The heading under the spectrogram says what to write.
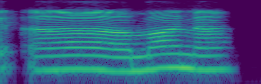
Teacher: आ को पहले 2 हरकत पढ़ेंगे, आमना, और माना एक एक हरकत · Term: खड़ी जबर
